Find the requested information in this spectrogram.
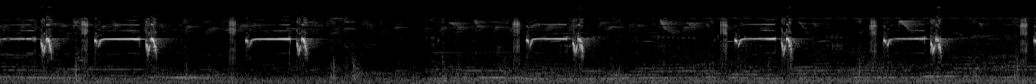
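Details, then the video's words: Prinia in chattering challenging song, with six phrases of a high held whistle and harsh rattling end, grouped unevenly with one longer pause midway; faint hum behind. "PRENJAK GACOR NARUNG"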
